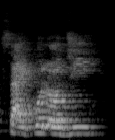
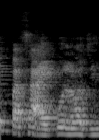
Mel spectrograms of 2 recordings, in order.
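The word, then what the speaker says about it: psychology: साइकोलॉजी, ये साइकोलॉजी की spelling यहाँ से चालू होती है P से, पढ़ना क्या चाहिए था उसे, पसाइकोलॉजी, लेकिन पसाइकोलॉजी पढ़ते हैं नहीं, क्या पढ़ते हैं, साइकोलॉजी।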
